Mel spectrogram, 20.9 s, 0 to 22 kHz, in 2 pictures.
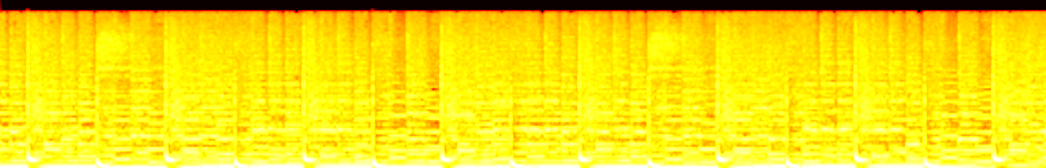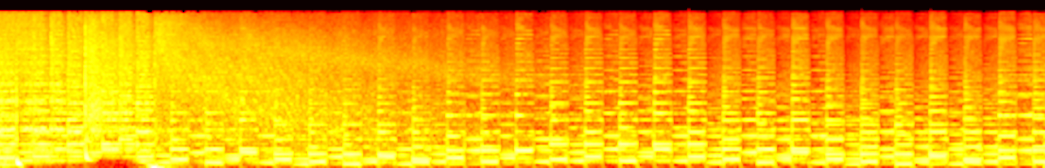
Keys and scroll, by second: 0.0 ctrl+0, 1.1-9.9 typing, 10.1 Escape, 10.5 ctrl+0, 10.7 ctrl+space, 11.2-13.4 typing, 15.2-20.9 typing.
